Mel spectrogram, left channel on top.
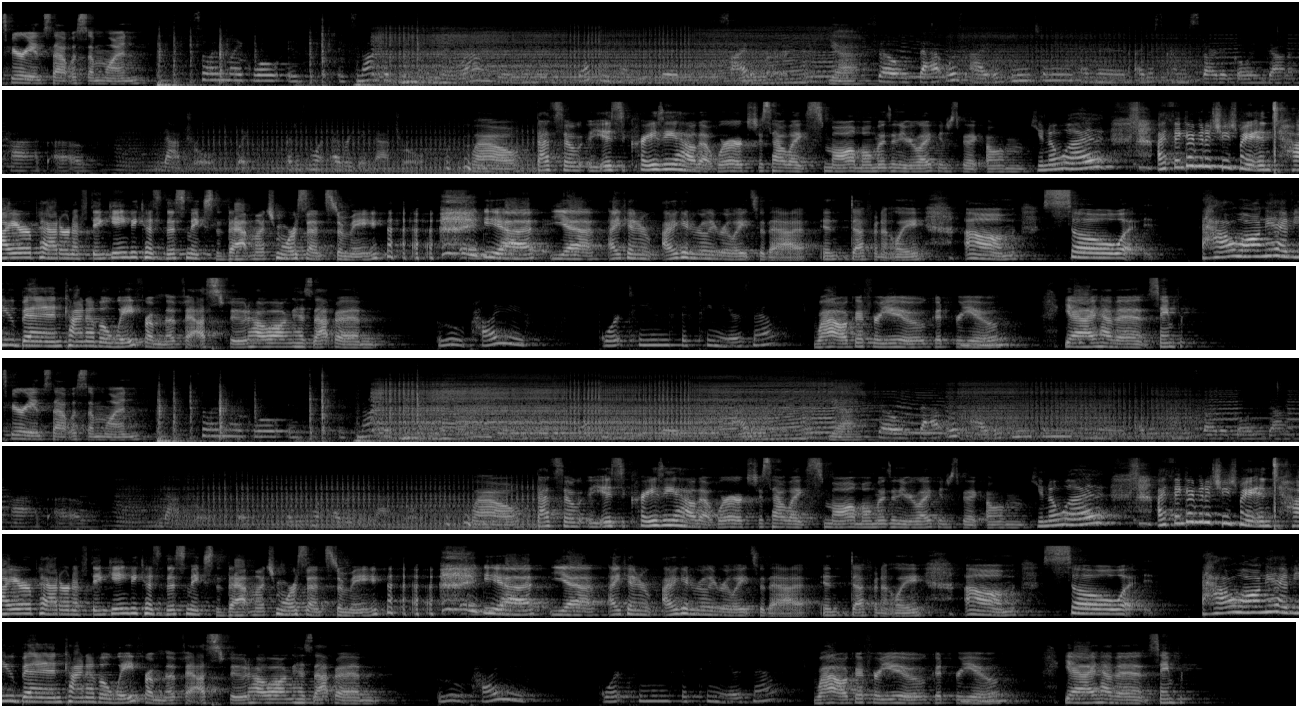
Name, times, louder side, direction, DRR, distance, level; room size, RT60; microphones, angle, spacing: voice 1, 0.0-1.4 8.3-8.6 17.7-37.4 37.9-42.7 47.0-48.9 49.4-50.7, left 2 dB, 10° left, 1.1 m, -29 dB
sound 1, 1.5-2.6 2.9-13.3 13.6-18.5, right 3 dB, 25° right, 1.3 m, -40 dB
voice 2, 2.0-7.9 8.8-13.8 14.5-15.5 15.8-17.8 30.5-31.5 43.3-44.2 44.9-46.7 48.5-49.0, left 3 dB, 70° left, 1.6 m, -39 dB
20.5 x 19.5 x 7.6 m
head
